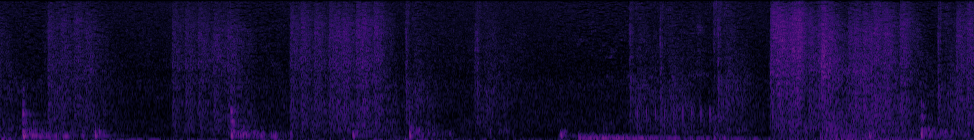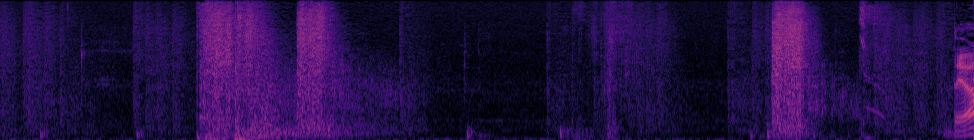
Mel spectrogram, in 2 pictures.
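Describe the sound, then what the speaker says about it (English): Machine gun fire in the WWII strategy game Combat Mission Fortress Italy crackles in short repeated bursts. A few louder booms stand out among the quieter distant rattling. "Oh, machine gun."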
